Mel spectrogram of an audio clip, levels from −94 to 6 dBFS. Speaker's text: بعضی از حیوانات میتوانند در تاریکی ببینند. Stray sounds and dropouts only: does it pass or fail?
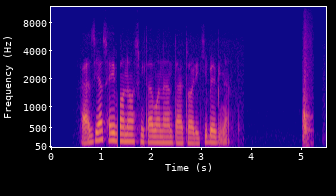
fail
